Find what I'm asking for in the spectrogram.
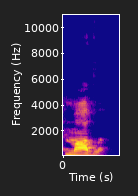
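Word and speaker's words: Magdalen: Yeah, the British, I think there's a, it's spelled Magdalene College of Oxford, but they say it Maudlin.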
